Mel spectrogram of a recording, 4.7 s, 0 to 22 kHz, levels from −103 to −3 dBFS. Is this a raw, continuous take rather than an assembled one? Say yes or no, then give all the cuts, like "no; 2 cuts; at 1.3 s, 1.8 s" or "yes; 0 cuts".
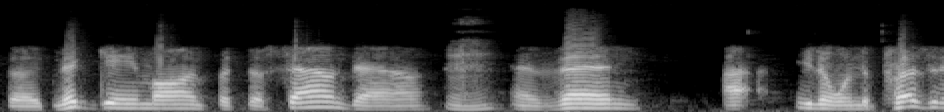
yes; 0 cuts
